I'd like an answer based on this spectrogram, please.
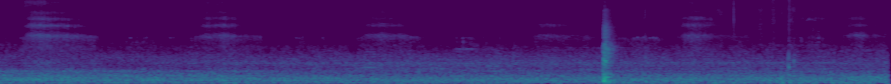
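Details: Loud snoring from an asleep orange domestic cat: a low, even rumble with soft hissing breaths repeating every two seconds or so, and one sharp click midway.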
